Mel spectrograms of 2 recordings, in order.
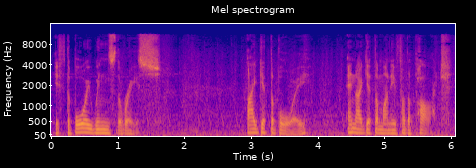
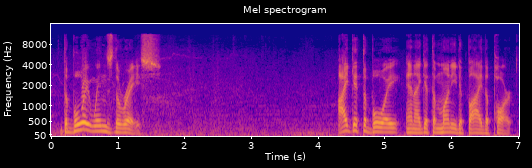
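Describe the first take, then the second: First: It is said in an imitated Qui-Gon voice. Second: It is said in his normal voice.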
